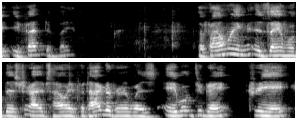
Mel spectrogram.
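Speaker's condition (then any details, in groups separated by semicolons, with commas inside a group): Cerebral palsy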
